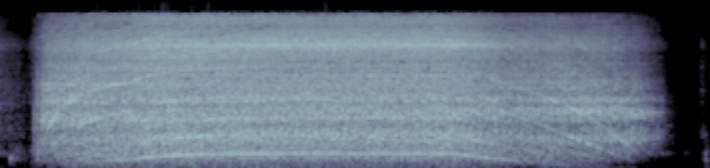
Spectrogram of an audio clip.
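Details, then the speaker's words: Electric drill after repair of a loud internal rattle, reassembled with its balance corrected: spins up to a steady, even whine, runs smoothly without rattle, then winds down; normal running. "और उसका तो दोस्तों इसके अंदर से बहुत जोर से आवाज़ ए रही थी वह ठीक हो गई और इसका बैलेंस भी ठीक हो गया यह देखिए"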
